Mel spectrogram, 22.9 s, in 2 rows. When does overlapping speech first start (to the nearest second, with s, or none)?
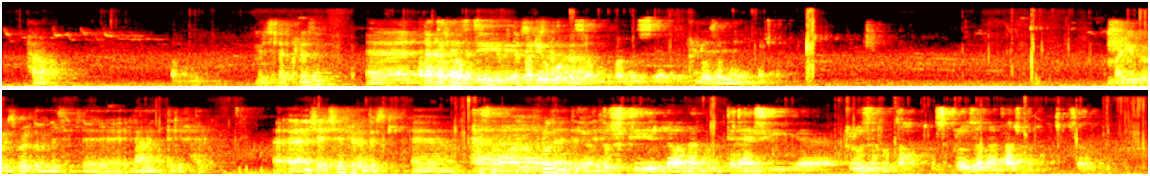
4 s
